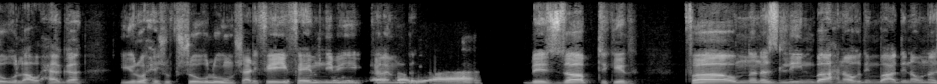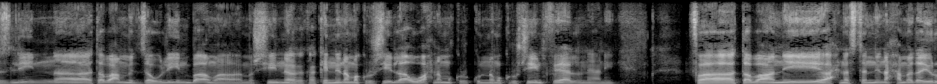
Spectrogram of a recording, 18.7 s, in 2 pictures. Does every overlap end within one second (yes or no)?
no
